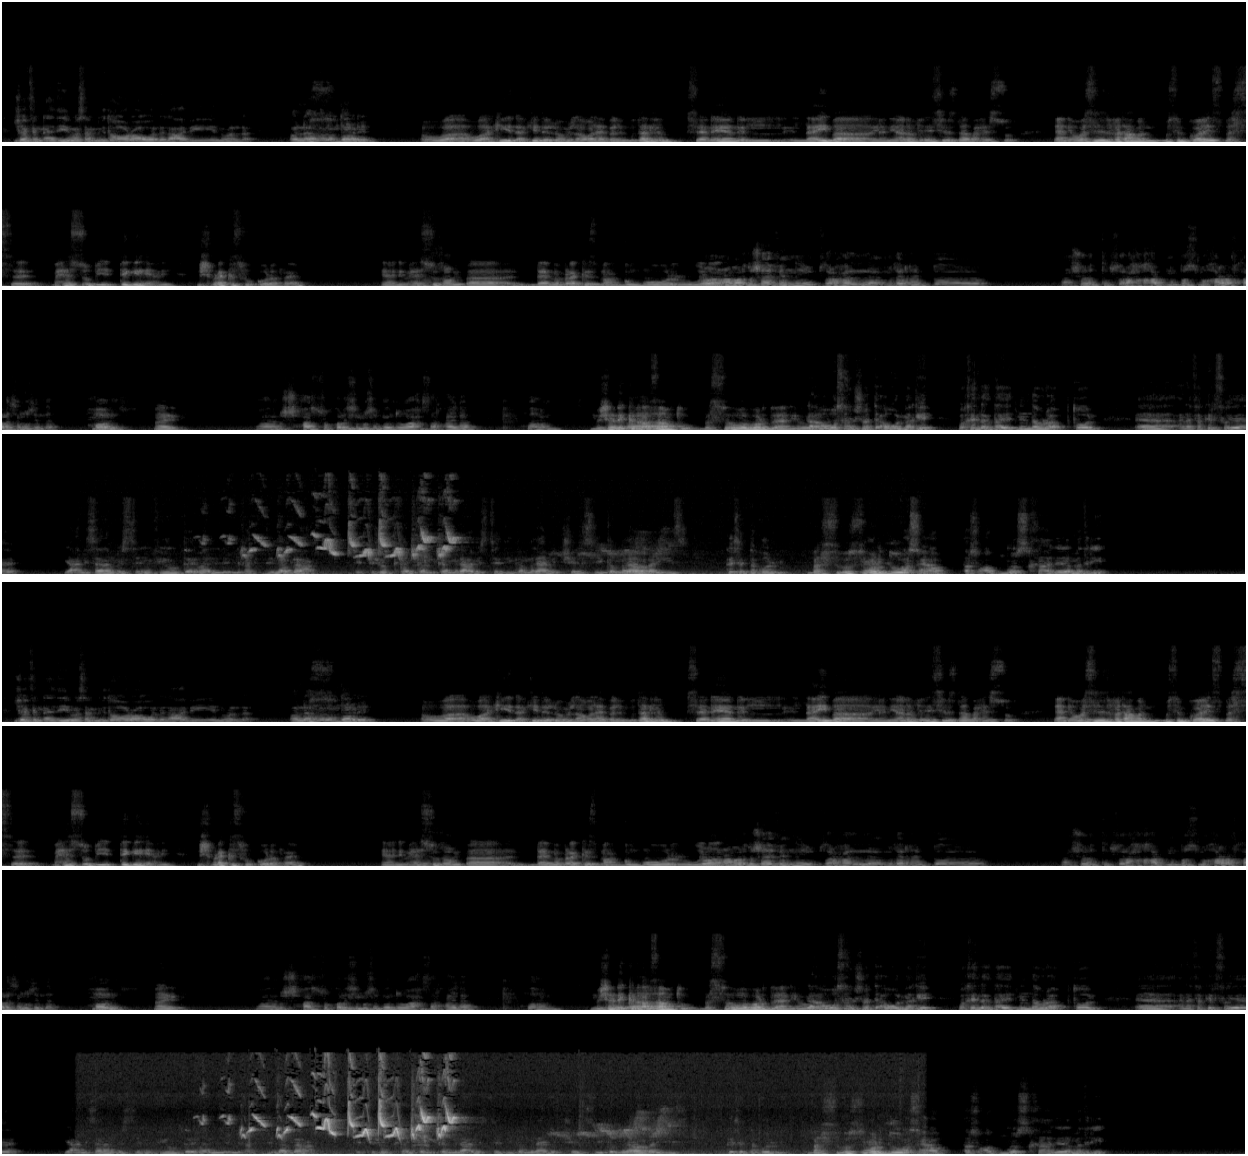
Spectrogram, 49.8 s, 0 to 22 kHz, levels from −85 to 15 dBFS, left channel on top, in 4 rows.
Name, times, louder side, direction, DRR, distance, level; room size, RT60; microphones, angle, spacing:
voice 1, 0.1-2.5 2.9-3.7 16.6-17.0 19.4-22.3 23.0-25.4 25.7-26.1 27.4-29.6 30.1-30.4 31.1-31.7 32.9-35.8 36.2-37.5 37.9-40.5 40.9-44.1 44.6-45.2 45.9-48.3, left 1 dB, 35° left, 1.3 m, -40 dB
voice 2, 4.2-10.1 10.5-14.1 14.4-15.4 16.2-19.6 25.8-26.0 26.4-26.7 27.6-27.7 28.3-28.5 30.8-33.1 36.3-36.5 43.5-43.8 45.4-46.6, equal, ahead, 1.2 m, -35 dB
sound 1, 39.3-41.9 43.1-43.6, right 14 dB, 85° right, 0.3 m, -22 dB
3.5 x 3.1 x 2.2 m
head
